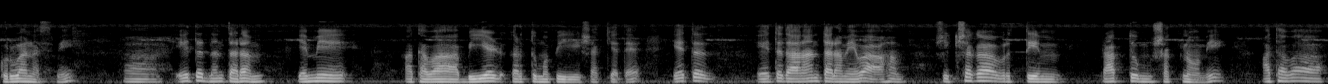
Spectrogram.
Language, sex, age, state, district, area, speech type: Sanskrit, male, 18-30, Karnataka, Shimoga, rural, spontaneous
